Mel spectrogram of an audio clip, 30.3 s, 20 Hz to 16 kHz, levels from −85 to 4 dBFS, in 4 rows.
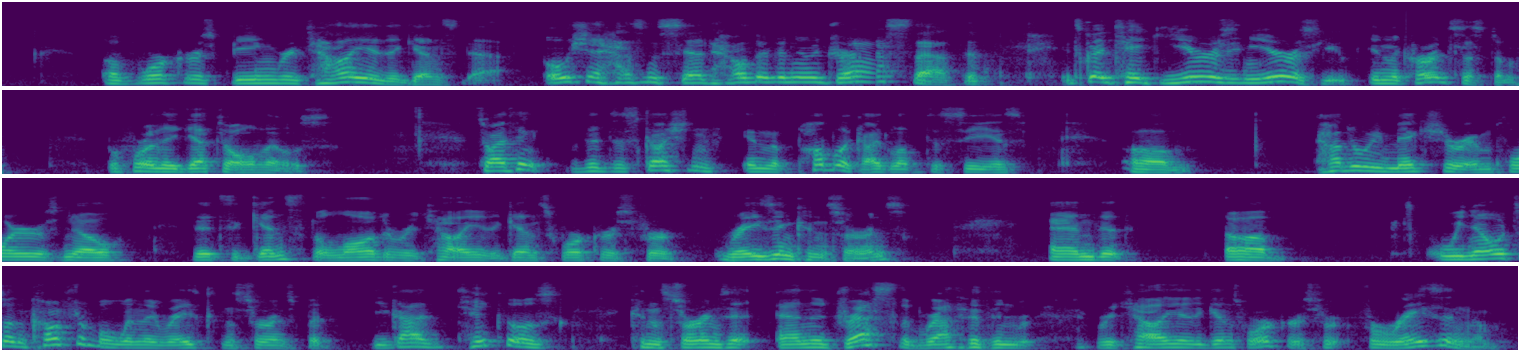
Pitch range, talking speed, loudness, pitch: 130-180 Hz, 190 wpm, -27 LUFS, 145 Hz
